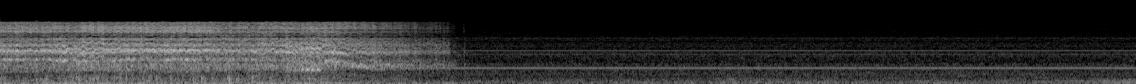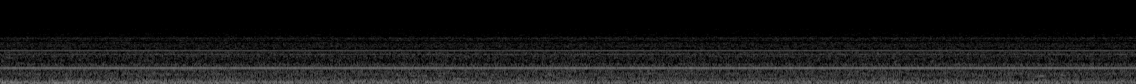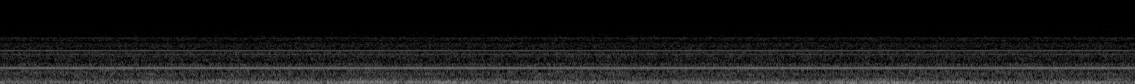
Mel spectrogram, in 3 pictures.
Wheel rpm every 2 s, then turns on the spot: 160, 130, 0, 0, 0, 0, 0, 0, 0, 0, 0, 0, 0, 0, 0, 0, 0.
none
